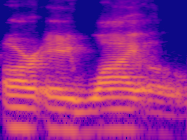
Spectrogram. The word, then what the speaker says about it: Rayo: let you know uh you pronounce my name like r-a-y-o ray-o oh thank you i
